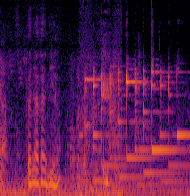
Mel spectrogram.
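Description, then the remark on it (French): A brief stretch of voice gives way to a WeChat voice call ringback tone, heard as RFI's Beijing office tries to reach a missing delivery courier's relatives. It is a bright, stepping electronic melody of clear sustained notes, loud, playing on steadily to the end. “La sonnerie d'attente de la messagerie vocale chinoise WeChat.”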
